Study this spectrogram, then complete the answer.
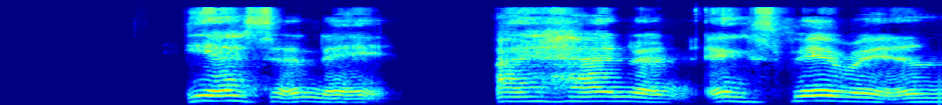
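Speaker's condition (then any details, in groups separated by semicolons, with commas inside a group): ALS, bulbar form, bulbar onset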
